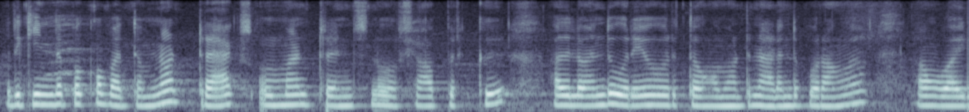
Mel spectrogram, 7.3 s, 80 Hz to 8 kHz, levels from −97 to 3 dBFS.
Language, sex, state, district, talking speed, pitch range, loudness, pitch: Tamil, female, Tamil Nadu, Namakkal, 155 wpm, 200-225 Hz, -16 LUFS, 210 Hz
